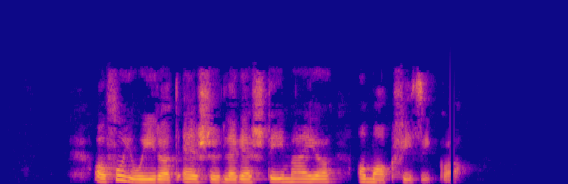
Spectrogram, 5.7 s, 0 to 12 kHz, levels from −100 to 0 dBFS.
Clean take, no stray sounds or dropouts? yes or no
no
